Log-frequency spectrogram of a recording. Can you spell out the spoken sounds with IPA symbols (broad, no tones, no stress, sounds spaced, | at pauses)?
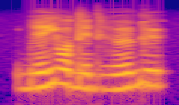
b e j ɔ d e dʱ ø ɡ y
